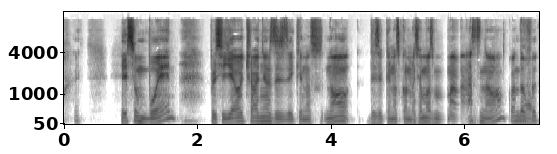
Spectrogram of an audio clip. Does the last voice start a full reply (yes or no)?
yes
